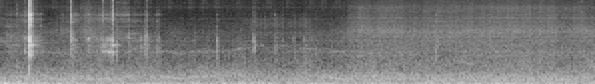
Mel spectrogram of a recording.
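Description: Wind roars and buffets against a microphone outdoors.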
